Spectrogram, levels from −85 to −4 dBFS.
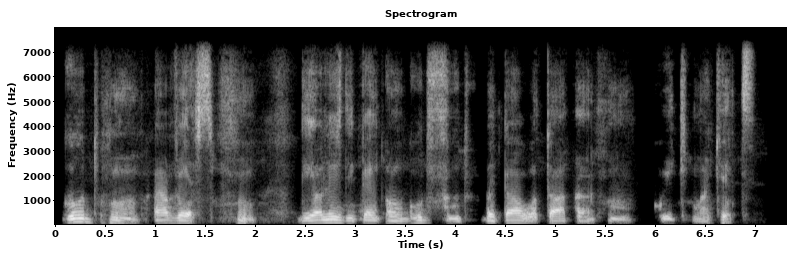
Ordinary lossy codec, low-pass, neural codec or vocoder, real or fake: none; 7.2 kHz; codec, 32 kHz, 1.9 kbps, SNAC; fake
